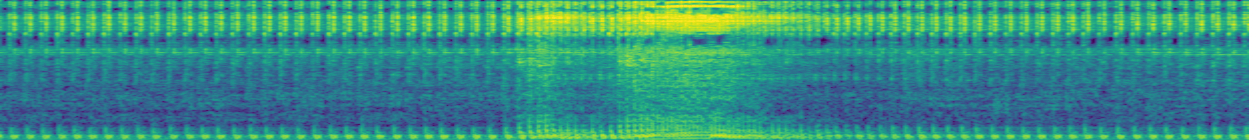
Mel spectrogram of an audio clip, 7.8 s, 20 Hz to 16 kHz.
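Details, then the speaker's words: Honda Wave 100/C70/Wave 125-type single-cylinder motorcycle after new cylinder, piston, rings, timing chain, tensioner, guides and oil pump gear: fast light tapping steady over a lumpy idle, valve tapping from excessive valve clearance needing adjustment. "Hโอเคเสียงที่ได้ยินแต๊กๆๆๆๆเป็นเสียงของวาล์วนะครับ"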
